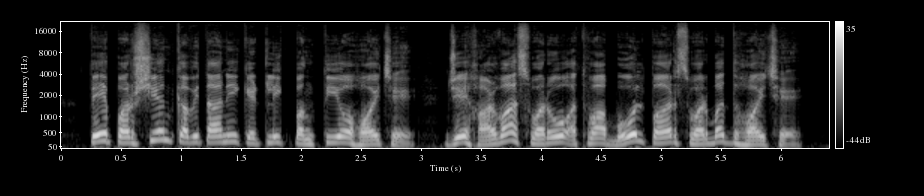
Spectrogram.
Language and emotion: Gujarati, neutral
